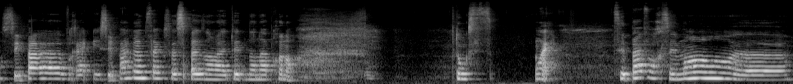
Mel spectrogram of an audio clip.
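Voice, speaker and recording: A young woman language teacher explaining her views to camera, thoughtful, pausing often on fillers. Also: sits high, roomy sound. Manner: thoughtful, hesitant with frequent fillers. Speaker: French as a foreign language teacher.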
